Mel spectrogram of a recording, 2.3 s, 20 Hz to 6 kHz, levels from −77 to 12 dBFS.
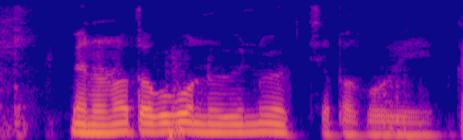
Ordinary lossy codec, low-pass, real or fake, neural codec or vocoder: AAC, 24 kbps; 5.4 kHz; real; none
